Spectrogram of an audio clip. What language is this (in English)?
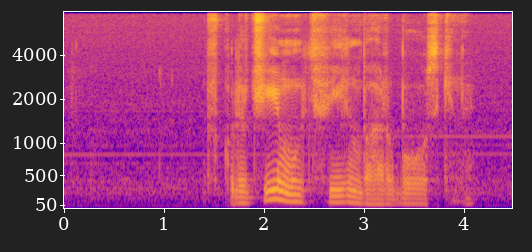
Russian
